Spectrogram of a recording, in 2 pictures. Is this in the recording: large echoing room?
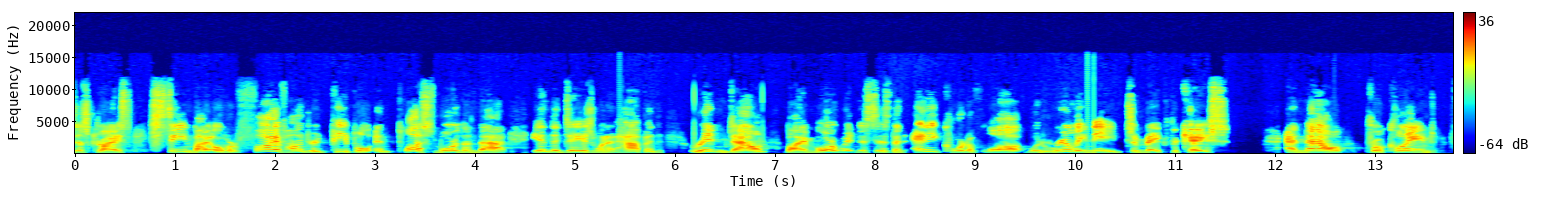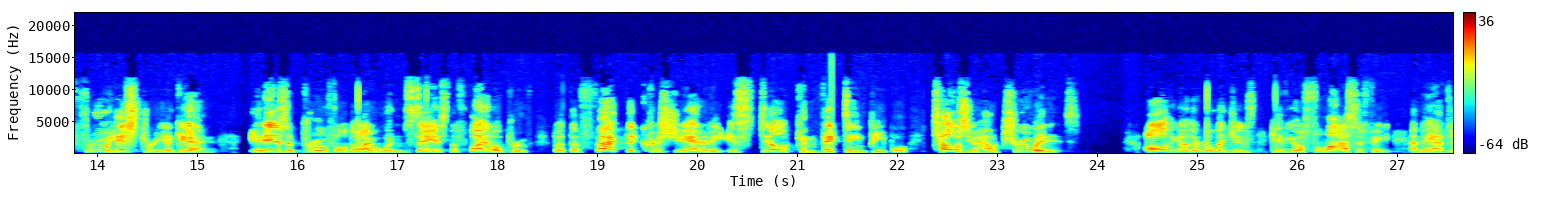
yes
